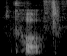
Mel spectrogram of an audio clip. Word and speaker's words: qof: Qof. Qof sounds like the letter Q in English.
